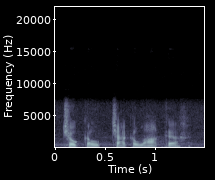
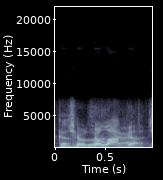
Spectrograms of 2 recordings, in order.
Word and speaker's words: Cholaca: Cholaca. – Cholaca.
